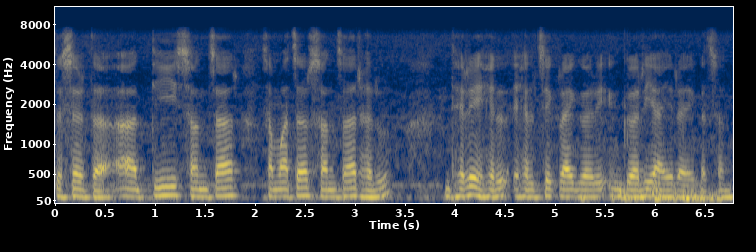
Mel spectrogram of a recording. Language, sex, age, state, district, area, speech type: Nepali, male, 18-30, West Bengal, Darjeeling, rural, spontaneous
